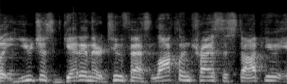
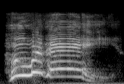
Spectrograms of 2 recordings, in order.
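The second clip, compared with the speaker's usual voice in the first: very high, slow indignant cry; exasperated lady; 7 dB louder, slower than usual. Acted. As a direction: throw the question at the sky. Lady throws trumpet down.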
